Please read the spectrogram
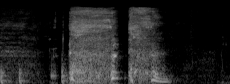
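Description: Two coughs in quick succession, the first starting about half a second in.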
